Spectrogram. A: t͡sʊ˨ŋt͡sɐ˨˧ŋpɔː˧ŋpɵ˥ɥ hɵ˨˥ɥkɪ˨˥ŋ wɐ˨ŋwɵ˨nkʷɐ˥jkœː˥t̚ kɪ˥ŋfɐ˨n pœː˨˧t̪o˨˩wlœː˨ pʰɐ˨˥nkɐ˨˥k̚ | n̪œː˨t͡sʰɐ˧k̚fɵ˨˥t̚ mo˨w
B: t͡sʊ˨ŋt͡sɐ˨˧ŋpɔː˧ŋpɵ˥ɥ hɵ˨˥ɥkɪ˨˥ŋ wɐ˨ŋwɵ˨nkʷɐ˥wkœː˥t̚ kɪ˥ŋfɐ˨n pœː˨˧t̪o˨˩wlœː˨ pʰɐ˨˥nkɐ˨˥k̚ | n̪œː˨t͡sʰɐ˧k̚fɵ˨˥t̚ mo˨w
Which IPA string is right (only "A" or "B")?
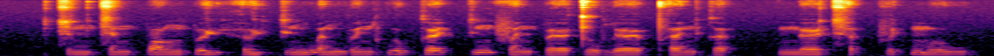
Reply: B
